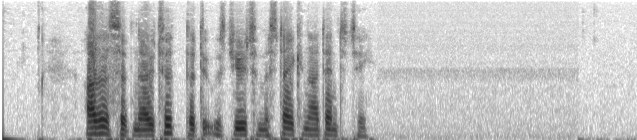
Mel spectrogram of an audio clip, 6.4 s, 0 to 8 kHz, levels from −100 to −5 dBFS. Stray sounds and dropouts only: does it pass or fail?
pass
